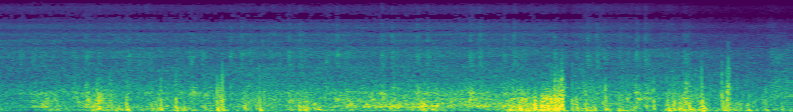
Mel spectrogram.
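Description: Electric passenger train moving along the platform, its wheels knocking over rail joints and points in quick succession, loudest about seven seconds in.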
